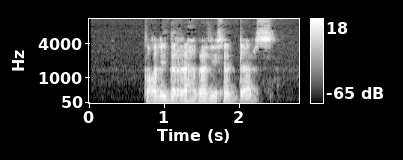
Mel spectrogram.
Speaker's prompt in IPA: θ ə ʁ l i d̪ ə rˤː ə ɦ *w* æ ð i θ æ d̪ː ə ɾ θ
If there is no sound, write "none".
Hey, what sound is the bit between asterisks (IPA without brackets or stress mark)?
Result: v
